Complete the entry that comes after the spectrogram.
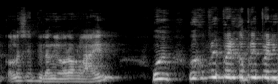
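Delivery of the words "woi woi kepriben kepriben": very high, loud panicked yelling; hammed-up frantic cry for help; mock panic. Swimmer with cramp calling strangers, comic panic.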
